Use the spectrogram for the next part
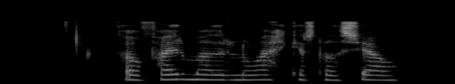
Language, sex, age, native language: Icelandic, female, 14, Icelandic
